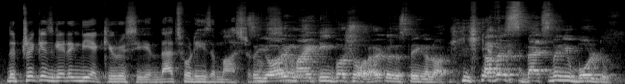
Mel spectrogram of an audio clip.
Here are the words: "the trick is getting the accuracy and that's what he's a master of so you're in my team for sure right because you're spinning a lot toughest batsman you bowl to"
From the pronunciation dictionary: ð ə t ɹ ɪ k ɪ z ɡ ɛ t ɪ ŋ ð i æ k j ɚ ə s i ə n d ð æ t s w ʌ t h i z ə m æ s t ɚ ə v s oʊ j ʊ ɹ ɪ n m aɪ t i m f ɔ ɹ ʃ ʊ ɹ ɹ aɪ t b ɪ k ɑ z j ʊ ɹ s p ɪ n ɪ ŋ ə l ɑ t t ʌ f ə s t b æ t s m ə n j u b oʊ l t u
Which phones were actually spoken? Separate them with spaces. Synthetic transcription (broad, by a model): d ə t ɹ ɪ k ɪ z ɡ ɛ t ɪ ŋ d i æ k j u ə s i ə n d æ t s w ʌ t h i z ə m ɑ s t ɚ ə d s oʊ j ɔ ɹ ɪ n m aɪ t i m f ɔ ɹ ʃ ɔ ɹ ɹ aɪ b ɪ k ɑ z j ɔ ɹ s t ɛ ɪ ŋ ə l ɑ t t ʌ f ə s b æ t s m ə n j u b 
